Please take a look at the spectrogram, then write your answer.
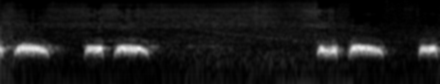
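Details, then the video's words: Spotted dove decoy giving fast 'gù' cooing used to lure wild doves: low, mellow hooting coos in short groups of two and three, separated by a pause of nearly two seconds. "Chim cu gáy GÙ ( bo ) TỐC ĐỘ kích bổi,cu gáy mồi cây"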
